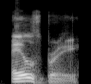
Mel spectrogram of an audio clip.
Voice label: "Aylesbury", British

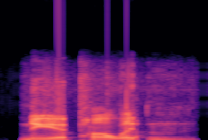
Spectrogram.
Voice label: "Neapolitan", American

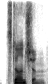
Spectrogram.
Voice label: "stanchion", British

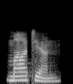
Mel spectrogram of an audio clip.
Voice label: "Martian", Indian

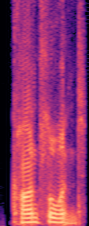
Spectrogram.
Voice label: "confluent", American

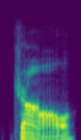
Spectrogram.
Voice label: "drawl", American

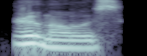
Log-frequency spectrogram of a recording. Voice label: "rimose", Indian

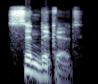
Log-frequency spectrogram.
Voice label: "syndicate", British

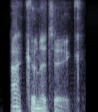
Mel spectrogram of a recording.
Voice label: "aconitic", British

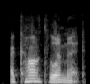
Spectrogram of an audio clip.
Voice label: "ecoclimate", American

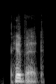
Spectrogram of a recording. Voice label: "pivot", American

